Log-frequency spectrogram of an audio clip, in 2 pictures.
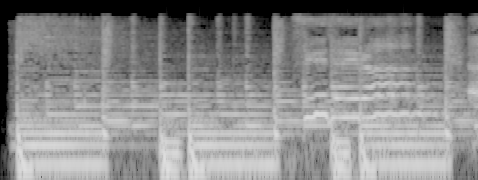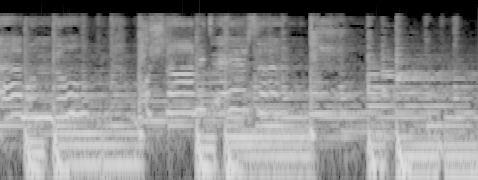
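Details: Loud sung music with a steady beat and vocal melody fills the whole span, with no animal sound.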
